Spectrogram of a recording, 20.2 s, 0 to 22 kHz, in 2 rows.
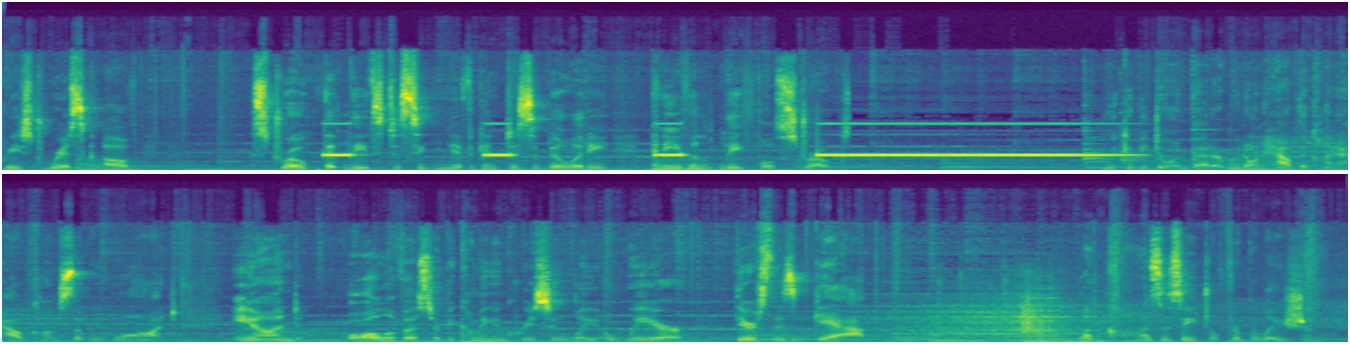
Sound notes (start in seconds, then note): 6.1 heart monitor flatline tone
